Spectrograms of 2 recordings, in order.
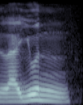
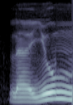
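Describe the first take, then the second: First: The syllable ends with an n sound. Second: The syllable ends with an m sound. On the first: The speaker calls it wrong. "Itu salah" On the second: The speaker calls it right. "yum bukan layun"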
